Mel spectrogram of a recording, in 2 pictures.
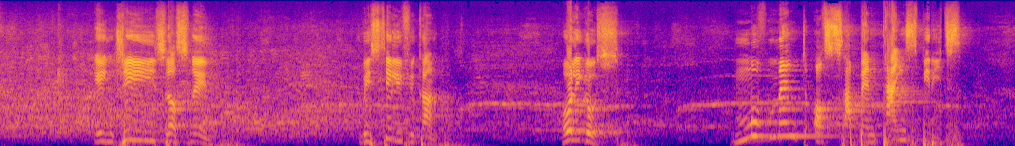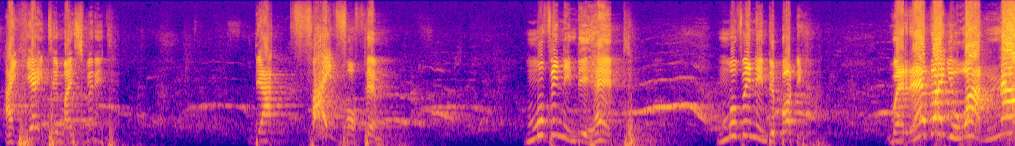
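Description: An elderly man preaches forcefully through a microphone in a large hall.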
